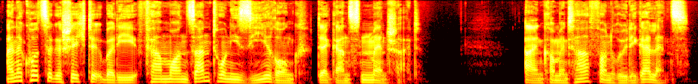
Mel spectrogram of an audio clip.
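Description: Low-voiced man reading an emphatic commentary. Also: no echo, studio quality. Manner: emphatic and polemical, with ironic storytelling. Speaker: commentator reading his own text. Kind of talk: scripted spoken commentary.

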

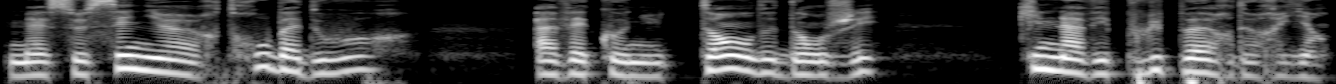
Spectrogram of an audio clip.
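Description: Slow, gentle woman storybook narrator. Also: deep voice, no echo, studio quality.

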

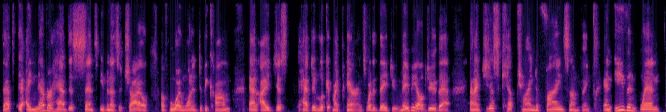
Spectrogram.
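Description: The speaker, a vocal coach, sounds fairly low and expressive at normal speed. He's earnest and loose in this reflective interview, often revising what he says mid-sentence.

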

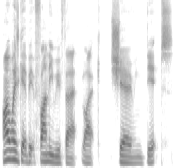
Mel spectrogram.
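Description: A man in his forties with an Essex accent, chatting casually about film in an informal, fairly monotone way. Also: mid-range voice, normal speed, dry recording, studio quality. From Essex, England. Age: 40s. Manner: self-described monotone, informal.

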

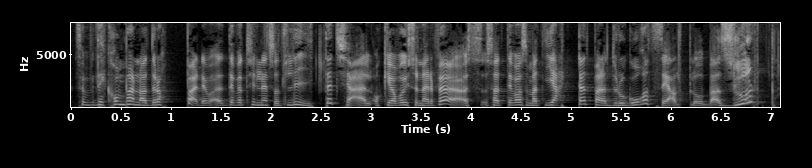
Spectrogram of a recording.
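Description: Young woman, casual chat, lively storytelling, fairly high voice. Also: hardly any pauses. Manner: animated storytelling, acts out quotes.

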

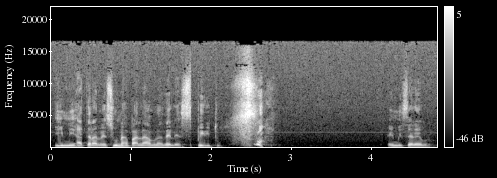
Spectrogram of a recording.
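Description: In a medium-pitched voice and at a moderate pace, a middle-aged man with a Guatemalan Spanish accent delivers a testimony sermon about his own life. He speaks with animation, calling those listening "brother."

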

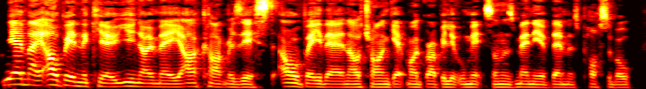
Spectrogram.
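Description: A man's voice: fairly low pitch, quick pace, a bit bright. Matey man with an Essex accent. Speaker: guest, toy collector. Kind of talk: casual chat.

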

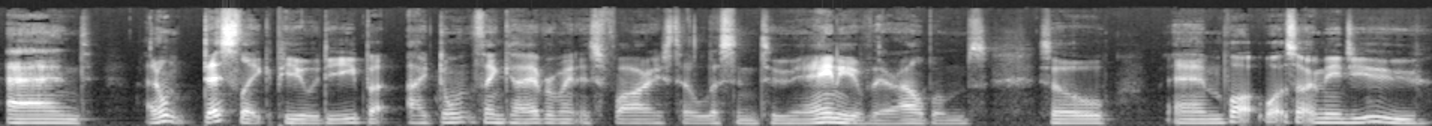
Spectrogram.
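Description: A man's voice: mid-range voice, steady tone, normal speed. A man in his thirties co-hosting a podcast in casual chat, informal, sweary and self-deprecating. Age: 30s. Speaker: podcast co-host.

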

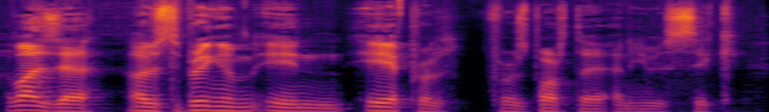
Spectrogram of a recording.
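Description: A man's voice: mid-range voice, a little fast. A man with a Cork Irish accent hosting a podcast, telling casual anecdotes in colloquial, sweary language. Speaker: podcast host.

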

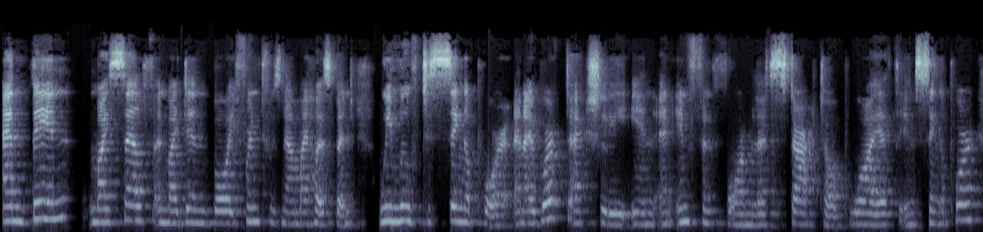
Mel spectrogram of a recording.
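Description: Irish woman, podcast guest, mid pitch, echoey room, chatty storytelling. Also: normal speed, few pauses. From Ireland. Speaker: guest, business mentor. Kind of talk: podcast interview.

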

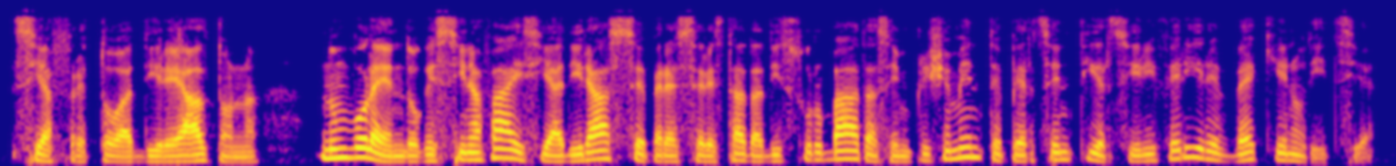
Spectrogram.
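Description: A man's voice: mid-range voice, animated, moderate pace, no room sound. A man narrating a fantasy novel as a reader. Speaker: audiobook narrator. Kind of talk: scripted narration. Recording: dry, dull lo-fi recording.

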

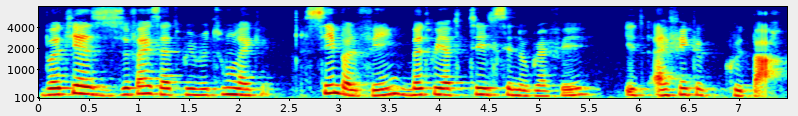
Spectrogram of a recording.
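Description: A woman with a French accent, a native French speaker, hosting a solo podcast and often pausing to search for English words. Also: mid-range voice, fairly even intonation, a little mellow, low-quality recording. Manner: halting, searches for English words, self-correcting. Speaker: podcast host. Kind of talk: casual solo podcast talk.

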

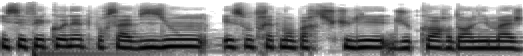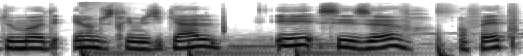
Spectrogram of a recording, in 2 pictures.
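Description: A woman's voice: mid-range voice, a little mellow. A woman hosting a podcast, talking casually and with slang about digital art. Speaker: podcast host.

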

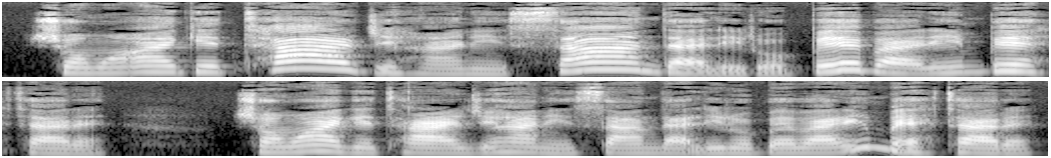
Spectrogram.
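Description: Higher-pitched woman teaching English. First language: Persian. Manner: slow, deliberate spelling-out of English words. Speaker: podcast host and English pronunciation teacher. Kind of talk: scripted podcast lesson.

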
